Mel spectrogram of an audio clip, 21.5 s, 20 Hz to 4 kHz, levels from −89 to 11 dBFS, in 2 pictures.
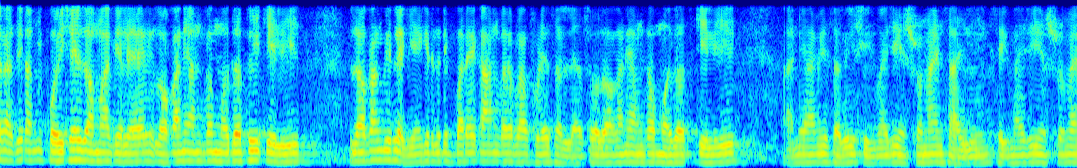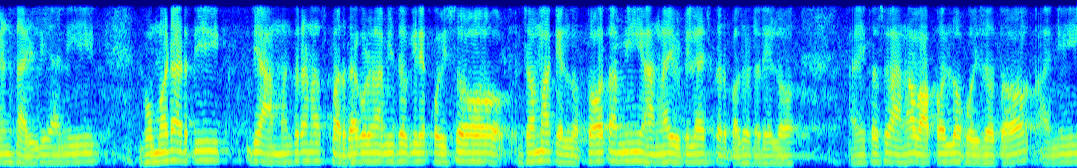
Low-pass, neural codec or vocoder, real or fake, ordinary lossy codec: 3.6 kHz; codec, 16 kHz, 4 kbps, FreqCodec, smaller model; fake; none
